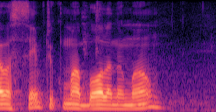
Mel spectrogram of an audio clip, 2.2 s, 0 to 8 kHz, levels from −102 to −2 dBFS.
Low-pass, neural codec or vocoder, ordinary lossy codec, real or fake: none; none; none; real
